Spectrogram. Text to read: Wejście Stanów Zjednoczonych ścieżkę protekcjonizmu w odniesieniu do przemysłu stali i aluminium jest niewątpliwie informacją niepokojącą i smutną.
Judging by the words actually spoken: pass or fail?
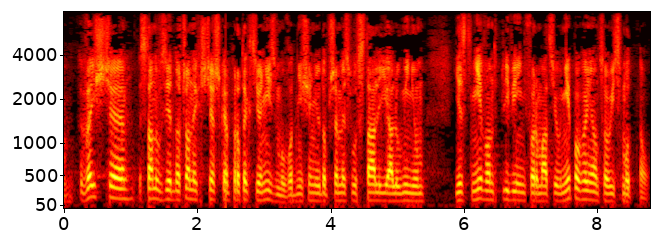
pass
